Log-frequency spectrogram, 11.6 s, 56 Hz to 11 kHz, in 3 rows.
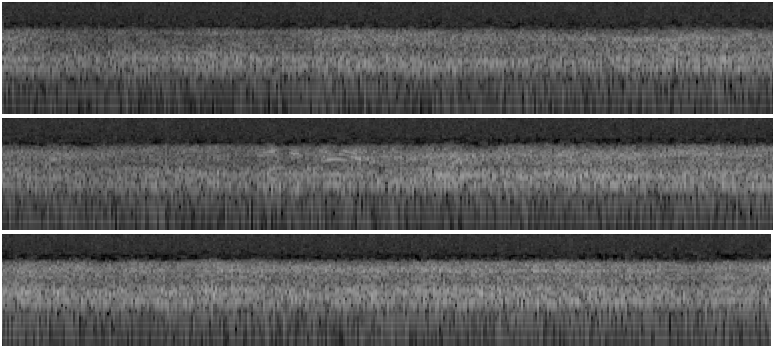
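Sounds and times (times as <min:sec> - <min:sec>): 
Army turbine helicopter running up with rotors spinning: 0:00.0 - 0:11.5.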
